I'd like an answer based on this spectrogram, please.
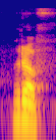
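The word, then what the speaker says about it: rough: एक तरीके से आप ऐसे भी याद रख सकते हैं कि ओ यू के बाद में जी एच आ रहा है, तो इसको जी एच को हम फ प्रोनाउंस करें।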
